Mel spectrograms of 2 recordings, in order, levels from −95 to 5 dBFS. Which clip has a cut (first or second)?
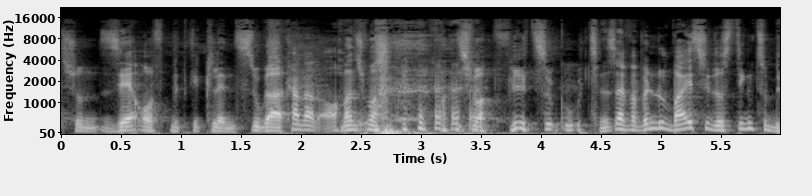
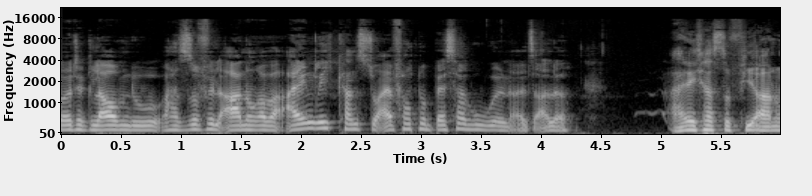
first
